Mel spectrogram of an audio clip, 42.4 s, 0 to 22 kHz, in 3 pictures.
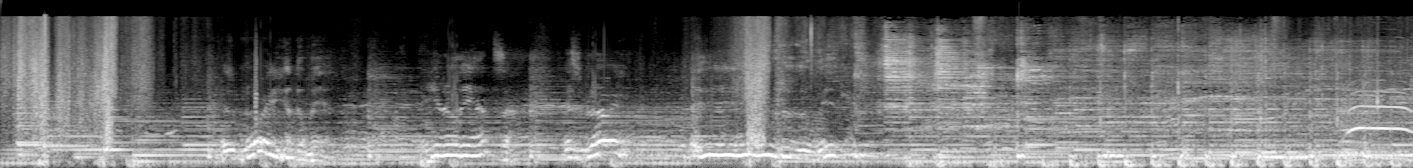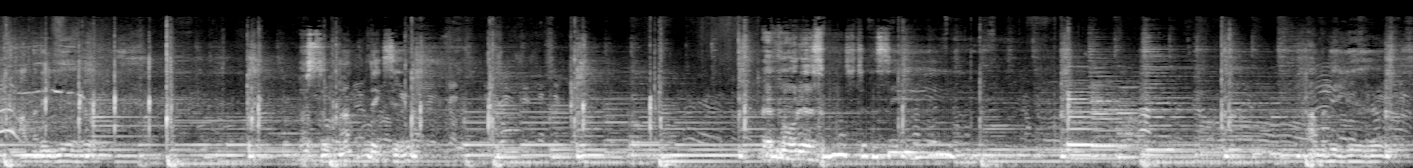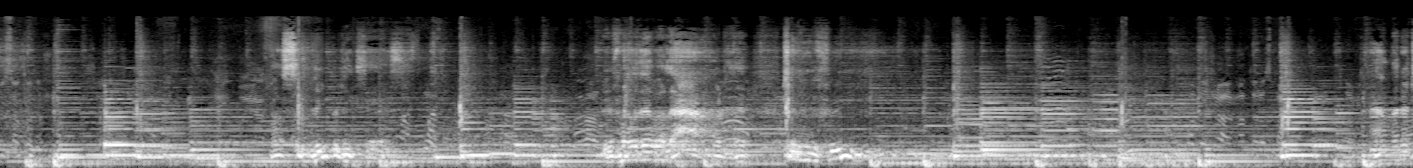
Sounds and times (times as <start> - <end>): Music: 0.0 - 42.3
Speech: 2.2 - 3.4, 4.2 - 6.3, 17.1 - 19.8, 27.1 - 28.7, 31.0 - 32.8, 34.0 - 37.0, 40.2 - 42.3.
